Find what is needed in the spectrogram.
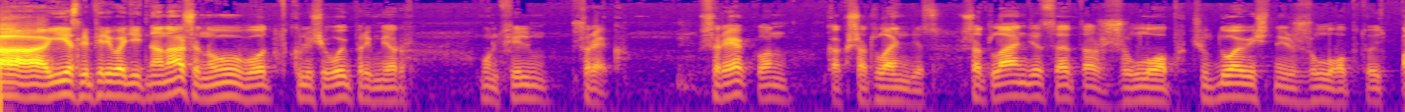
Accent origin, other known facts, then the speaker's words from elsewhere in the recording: Kropyvnytskyi, Kirovohrad Oblast, Ukraine; born there; я вот родился в Советском Союзе в военном городке на Украине, в городе Кировограде. Далеко от Голливуда, очень.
